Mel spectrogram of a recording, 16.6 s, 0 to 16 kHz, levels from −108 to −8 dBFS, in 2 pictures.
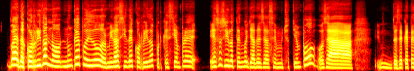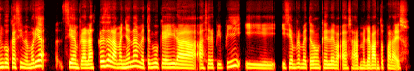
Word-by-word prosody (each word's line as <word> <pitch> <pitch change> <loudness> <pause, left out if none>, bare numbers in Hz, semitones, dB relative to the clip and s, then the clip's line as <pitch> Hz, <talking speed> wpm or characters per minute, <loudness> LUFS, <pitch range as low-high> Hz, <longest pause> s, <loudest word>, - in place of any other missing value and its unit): Vaya, 300 -7 +8
corrido 285 +9 +6
no, 265 -8 +3
nunca 280 +8 +2
he 370 - +3
podido 300 -3 +3
dormir 230 -4 +2
así 255 0 +3
de 265 +2 +1
corrido 235 +2 -2
porque, 210 -3 -9
siempre 255 +4 -4 0.2
eso 245 +7 -3
sí 285 -1 -1
lo 270 - +2
tengo 240 +1 -3
ya 220 -3 0
desde 215 -1 -3
hace 205 +1 -5
mucho 205 +1 -8
tiempo. 315 - -1
O 190 - -4
sea, 180 -4 +6 0.4
desde 185 -1 -5
que 195 +1 -1
tengo 215 0 -2
casi 215 +1 -4
memoria, 205 +11 -1 0.2
ah, - - -26
siempre 200 -5 -2
a 175 - +1
las 180 +1 +1
03:00 260 +1 0
de 280 -2 +1
la 205 -4 +3
mañana 210 +8 -2
me 205 -6 -4
tengo 200 +2 -5
que 195 0 -3
ir 195 0 -2
a 170 -3 +1
a - - -5
hacer 185 +1 -6
pipí, 220 +11 -7
y 165 -3 -8
y 190 - -10
siempre 195 +2 -5
me 185 -2 -6
tengo 175 0 -5
que 180 0 -5
lev 175 -1 -4
o 160 - -5
sea, 155 - -7
me 160 -1 -9
levanto 165 +2 -2
para 160 -5 -5
eso. - - -8
210 Hz, 205 wpm, -21 LUFS, 180-255 Hz, 0.4 s, Vaya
